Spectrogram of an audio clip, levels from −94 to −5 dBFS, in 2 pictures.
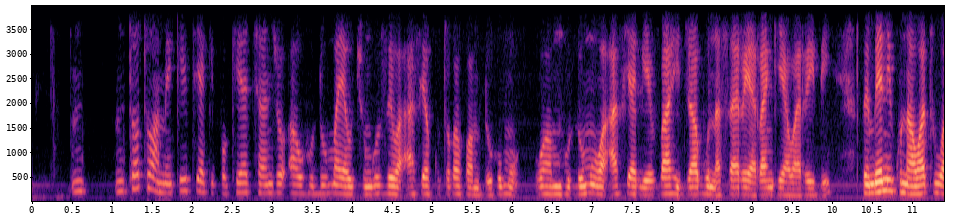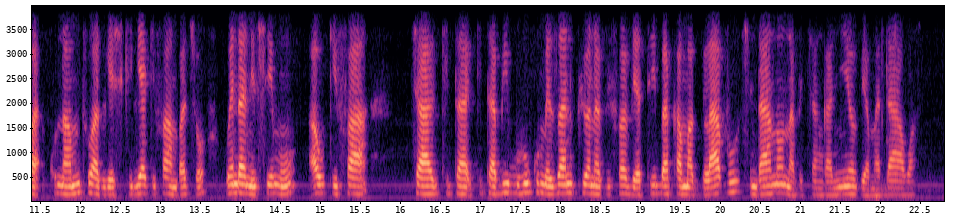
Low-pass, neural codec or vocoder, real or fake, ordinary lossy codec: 3.6 kHz; none; real; Opus, 16 kbps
